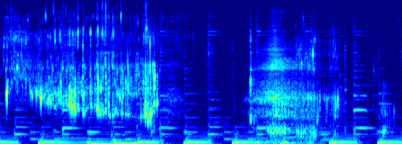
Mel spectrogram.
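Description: Kenyan coffee is poured into a cup, a quiet, continuous liquid stream with splashing and a few brief pauses in the flow.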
